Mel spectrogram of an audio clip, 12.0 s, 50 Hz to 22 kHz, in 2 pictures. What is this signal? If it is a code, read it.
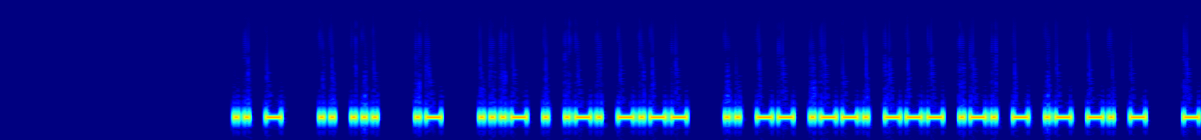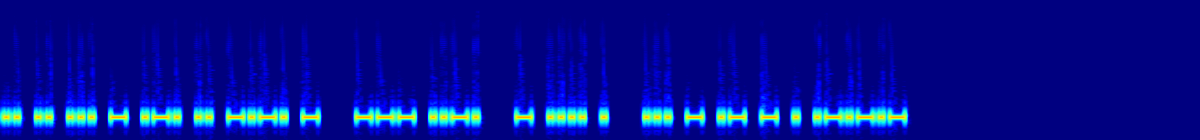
Morse code, heard as a keyed tone, about 46 wpm, 700 Hz. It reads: IT IS A VERY IMPORTANT DISTRICT OF THE STATE.
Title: Sentences from Top 1600 Words 45wpm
